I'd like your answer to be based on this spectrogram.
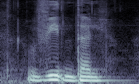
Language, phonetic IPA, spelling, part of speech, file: Ukrainian, [ˈʋʲidːɐlʲ], віддаль, noun, Uk-віддаль.ogg
- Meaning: distance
